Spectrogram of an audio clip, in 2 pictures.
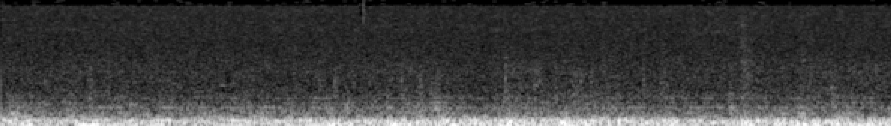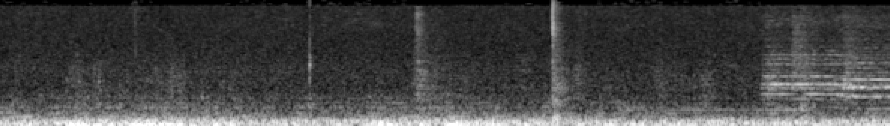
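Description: Steady low rumble of a passenger train rolling slowly, heard from inside the carriage, with a few sharp clicks of the wheels near the end. Music starts in the last second.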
